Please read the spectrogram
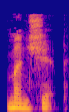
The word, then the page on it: -manship: British English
